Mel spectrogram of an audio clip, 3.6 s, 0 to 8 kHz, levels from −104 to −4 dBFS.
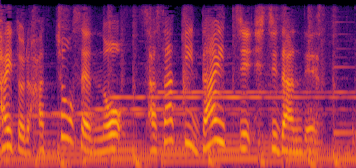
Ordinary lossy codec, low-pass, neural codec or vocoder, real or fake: none; 7.2 kHz; none; real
